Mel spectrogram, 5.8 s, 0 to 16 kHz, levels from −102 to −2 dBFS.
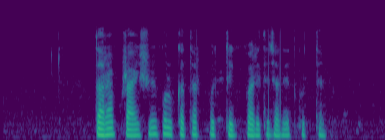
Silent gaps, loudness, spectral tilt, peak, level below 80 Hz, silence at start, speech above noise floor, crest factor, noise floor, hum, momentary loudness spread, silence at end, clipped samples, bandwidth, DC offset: none; -45 LUFS; -7.5 dB/octave; -24 dBFS; -78 dBFS; 1.45 s; 44 dB; 22 dB; -88 dBFS; none; 15 LU; 0.9 s; under 0.1%; 7.2 kHz; under 0.1%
